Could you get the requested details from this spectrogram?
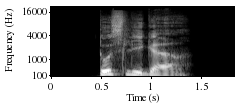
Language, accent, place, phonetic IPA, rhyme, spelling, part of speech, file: German, Germany, Berlin, [ˈdʊslɪɡɐ], -ʊslɪɡɐ, dussliger, adjective, De-dussliger.ogg
- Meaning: 1. comparative degree of dusslig 2. inflection of dusslig: strong/mixed nominative masculine singular 3. inflection of dusslig: strong genitive/dative feminine singular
